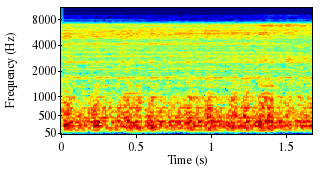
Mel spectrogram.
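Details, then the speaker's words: MacBook Pro running Snow Leopard: constant fizzing, wavering crackle on the audio output regardless of volume, varying with graphics activity; graphics card interference leaking into audio. "when I cause Graphics things to happen you can hear the graphics card is generating sound that's being fed out of the the audio"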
